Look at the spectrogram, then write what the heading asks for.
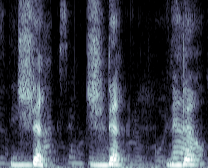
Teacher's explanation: Now what's the difference between a T and a D? nothing except the voicing. So still put your tongue on the on the bump right here >> and voice it D as you explode D.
